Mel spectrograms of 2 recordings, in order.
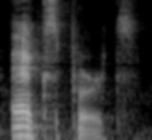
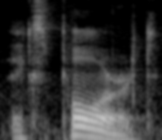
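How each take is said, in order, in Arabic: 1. المقطع الأول هو المنبور، وليس الثاني. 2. المقطع الثاني مطوّل ومنبور. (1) "لكن لو اتكلمنا عن الصادرات" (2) "لو هي verb تبقى export. export بنطول الاو"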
